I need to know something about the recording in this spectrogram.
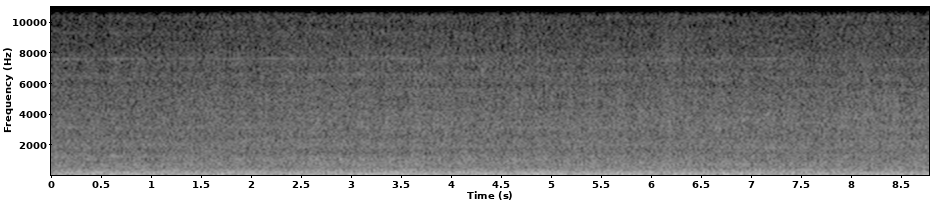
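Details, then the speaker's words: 1935 Pierce-Arrow Model 845 385-cubic-inch eight, idling with the hood side panels open: a low, soft, even rumble with no knocks, ticks or misses; an unusually quiet, healthy idle. "isn't that crazy how quiet that is and again 385 cubic in"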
